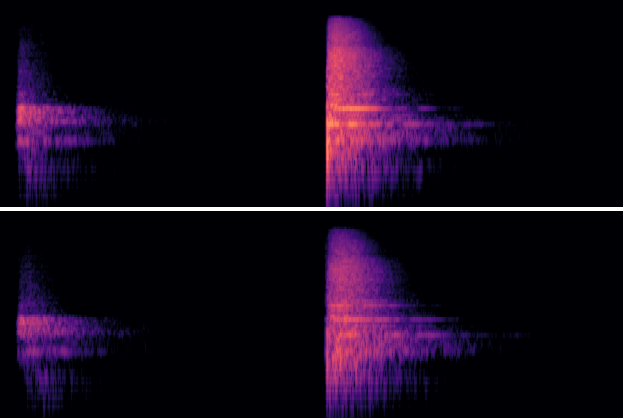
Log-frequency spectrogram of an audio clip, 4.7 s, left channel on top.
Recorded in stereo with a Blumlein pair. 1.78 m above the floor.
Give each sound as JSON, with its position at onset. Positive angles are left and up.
{"t": 0.1, "sound": "a whoosh", "azimuth_deg": 60, "distance_m": 2.0}
{"t": 2.5, "sound": "a snare drum", "azimuth_deg": 30, "distance_m": 1.0}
